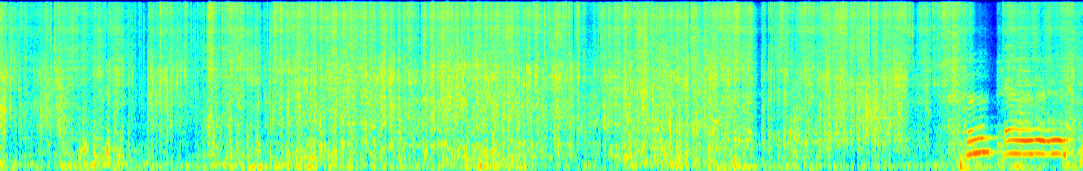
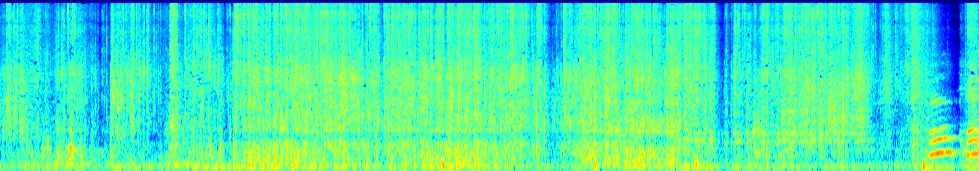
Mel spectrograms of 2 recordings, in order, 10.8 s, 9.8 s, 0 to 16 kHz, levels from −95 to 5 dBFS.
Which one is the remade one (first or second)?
first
